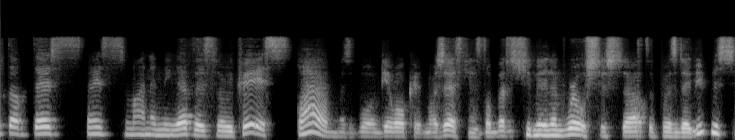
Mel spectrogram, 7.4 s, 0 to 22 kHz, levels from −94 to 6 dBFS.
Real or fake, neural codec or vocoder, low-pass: fake; codec, 16 kHz, 0.5 kbps, X-Codec, HuBERT features, trained on balanced general audio; 7.2 kHz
